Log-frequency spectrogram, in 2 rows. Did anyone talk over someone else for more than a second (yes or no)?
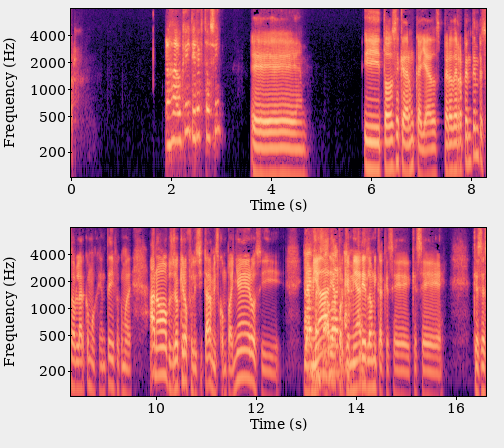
yes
